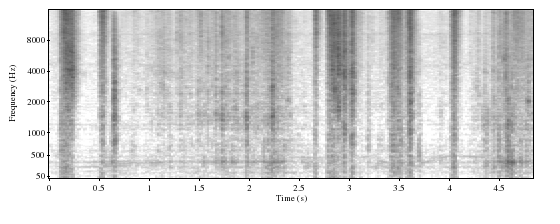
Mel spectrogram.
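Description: Duct tape being pulled off the roll in a series of short rasping rips, about eight strips, the loudest near the start and about three seconds in, as a cardboard box is taped shut.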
